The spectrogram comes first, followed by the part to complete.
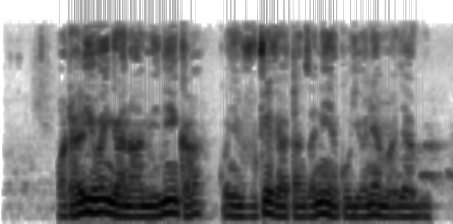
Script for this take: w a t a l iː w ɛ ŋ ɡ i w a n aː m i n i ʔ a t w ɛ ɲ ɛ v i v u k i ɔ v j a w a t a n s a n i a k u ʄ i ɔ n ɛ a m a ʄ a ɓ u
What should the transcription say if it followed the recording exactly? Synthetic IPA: w a t a l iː w ɛ ŋ ɡ i w a n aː m i n i k a k w ɛ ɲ ɛ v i v u k i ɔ v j a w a t a n z a n i a k u ʄ i ɔ n ɛ a m a ʄ a ɓ u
